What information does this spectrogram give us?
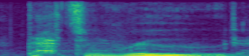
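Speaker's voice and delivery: spoken in a hiss. Trina answers Tina, who says she doesn't know her; hissed. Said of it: "Trina hissed".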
